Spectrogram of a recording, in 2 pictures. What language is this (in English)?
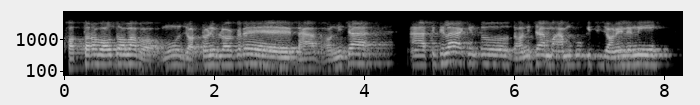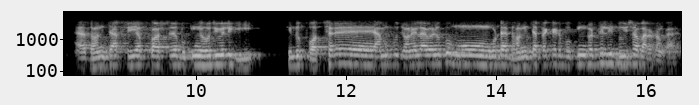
Odia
